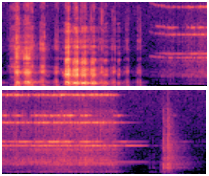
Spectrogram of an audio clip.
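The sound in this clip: A telephone bell rings in one long, continuous ring after a stretch of lively talk, followed by a brief voice.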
